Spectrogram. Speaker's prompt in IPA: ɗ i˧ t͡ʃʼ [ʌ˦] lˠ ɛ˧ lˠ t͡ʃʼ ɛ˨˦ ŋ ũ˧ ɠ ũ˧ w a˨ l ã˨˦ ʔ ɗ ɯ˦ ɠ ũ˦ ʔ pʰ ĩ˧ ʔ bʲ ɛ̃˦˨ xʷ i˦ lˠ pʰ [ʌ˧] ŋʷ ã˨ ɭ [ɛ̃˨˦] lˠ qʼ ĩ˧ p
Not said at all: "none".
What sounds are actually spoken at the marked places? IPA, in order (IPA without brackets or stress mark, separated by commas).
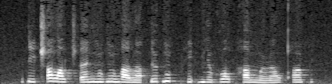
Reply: ʌ˦, a˧, ɛ̃˨˦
